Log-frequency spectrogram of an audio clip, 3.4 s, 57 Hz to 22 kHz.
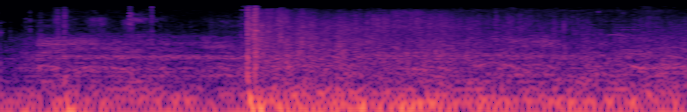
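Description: Gunfire in the Resident Evil 4 Remake game: a sharp, loud boom near the middle, set against a dense, rumbling action-game background with scattered smaller pops.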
